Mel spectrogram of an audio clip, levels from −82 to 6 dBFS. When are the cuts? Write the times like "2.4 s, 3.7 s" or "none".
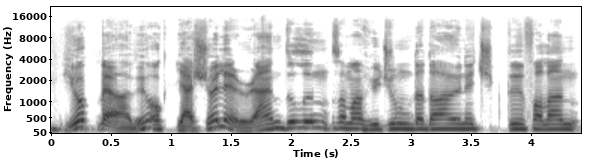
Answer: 0.9 s, 2.3 s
